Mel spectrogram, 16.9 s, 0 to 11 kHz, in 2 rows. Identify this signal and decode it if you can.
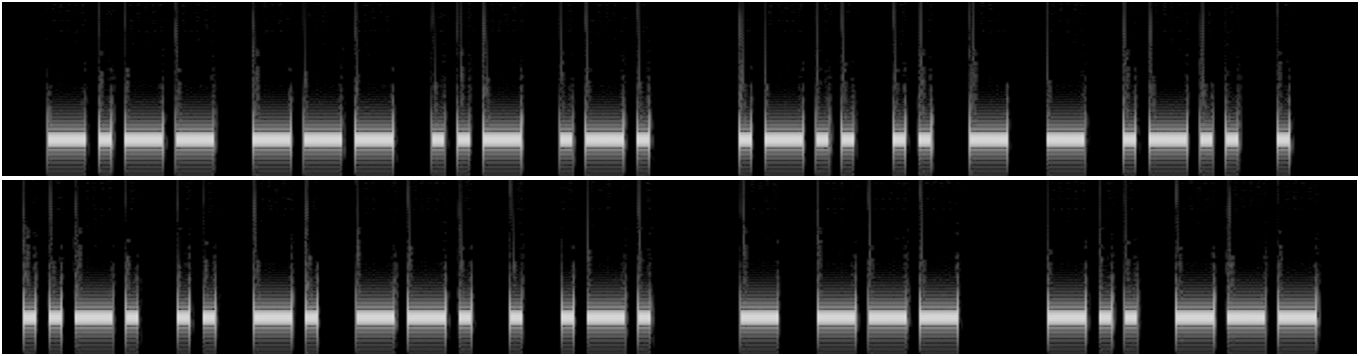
Morse code, heard as a keyed tone, about 15 wpm, 700 Hz. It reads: YOUR LITTLE FINGER TO DO
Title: Sentences from Top 1600 Words 15wpm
